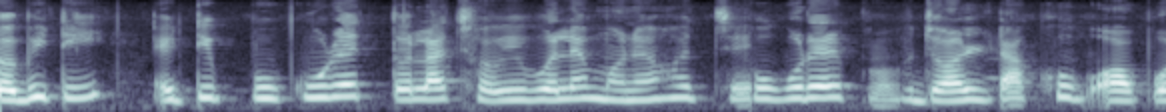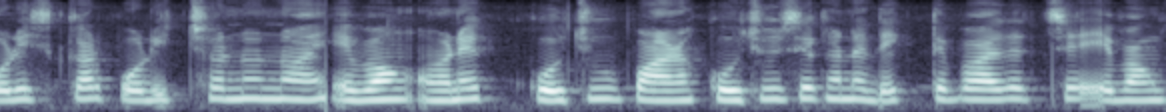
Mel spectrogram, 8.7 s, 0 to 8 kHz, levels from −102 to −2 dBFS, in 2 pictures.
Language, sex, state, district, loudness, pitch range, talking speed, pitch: Bengali, female, West Bengal, Malda, -17 LUFS, 230-265 Hz, 170 wpm, 245 Hz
